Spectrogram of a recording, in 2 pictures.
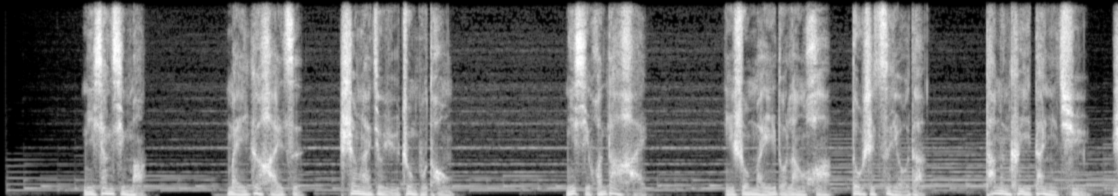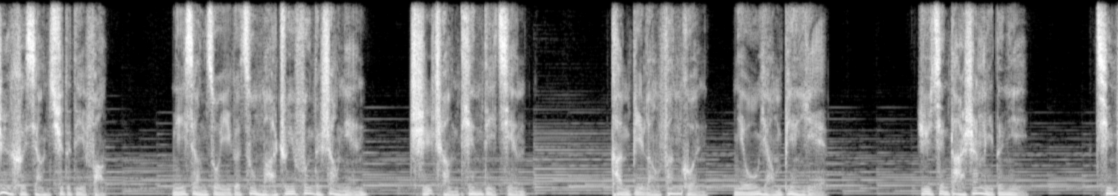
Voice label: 男 企业 走心感; 天立集团

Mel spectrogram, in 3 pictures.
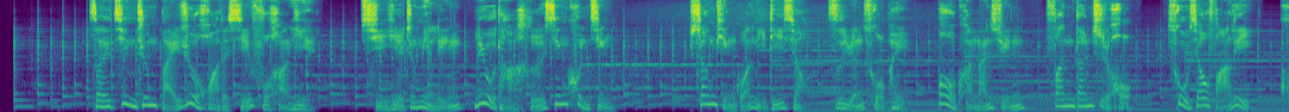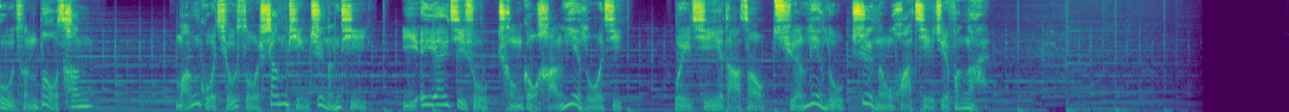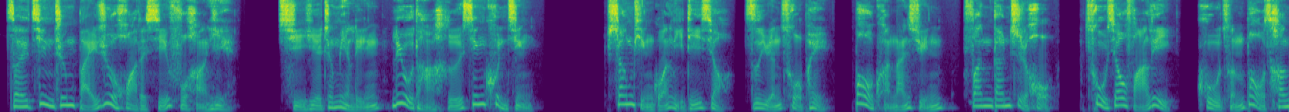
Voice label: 男 宣传 偏科技感

